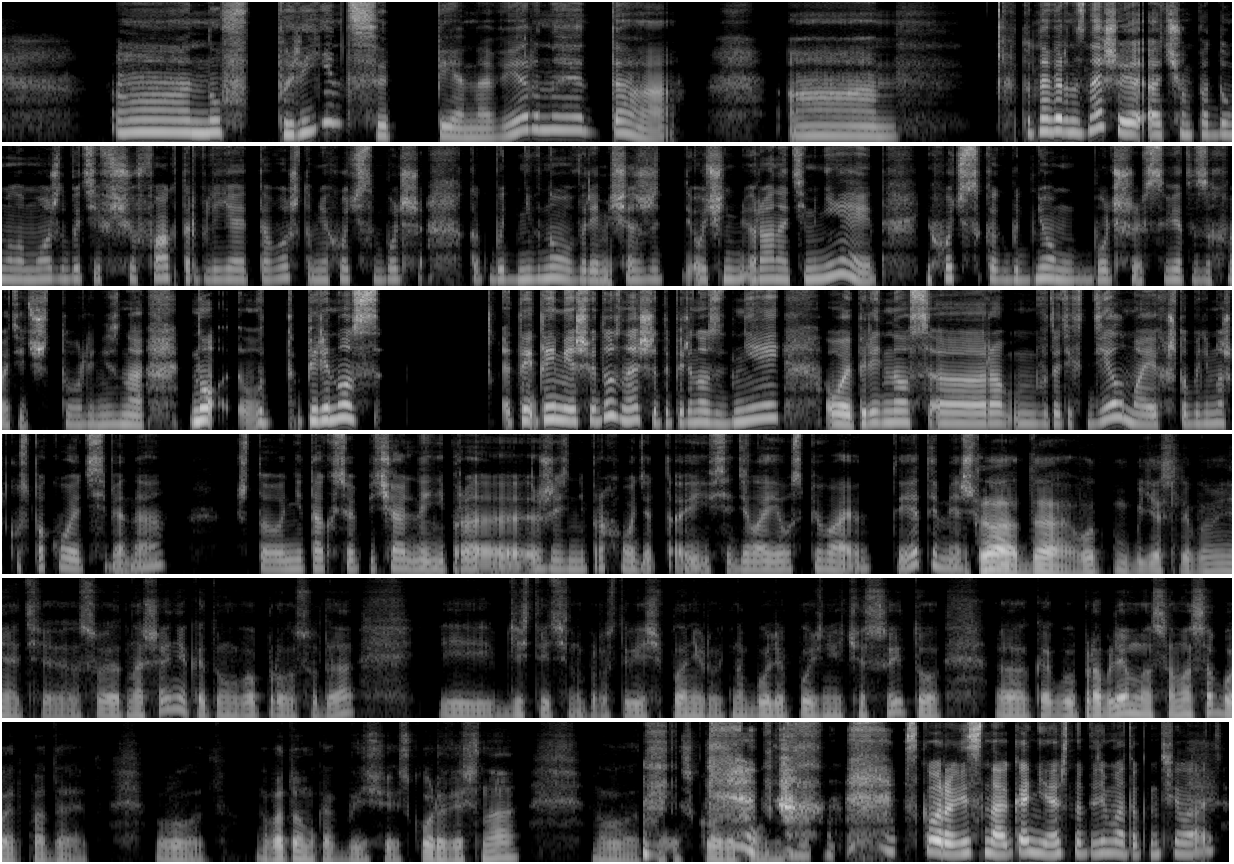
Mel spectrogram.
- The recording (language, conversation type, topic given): Russian, advice, Почему у меня проблемы со сном и почему не получается придерживаться режима?
- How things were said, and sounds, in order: drawn out: "в принципе, наверное, да"; other background noise; chuckle; laughing while speaking: "Да"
